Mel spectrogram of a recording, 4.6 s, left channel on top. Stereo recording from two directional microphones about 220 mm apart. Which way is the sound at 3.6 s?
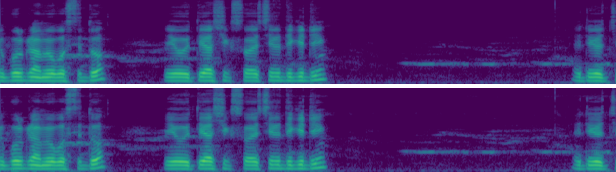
35° right (ahead or behind).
